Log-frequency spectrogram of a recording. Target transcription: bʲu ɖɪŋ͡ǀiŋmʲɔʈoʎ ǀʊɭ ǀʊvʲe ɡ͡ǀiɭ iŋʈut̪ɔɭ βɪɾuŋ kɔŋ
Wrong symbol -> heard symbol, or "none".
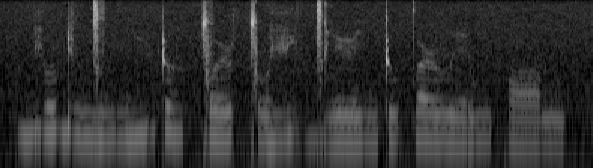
none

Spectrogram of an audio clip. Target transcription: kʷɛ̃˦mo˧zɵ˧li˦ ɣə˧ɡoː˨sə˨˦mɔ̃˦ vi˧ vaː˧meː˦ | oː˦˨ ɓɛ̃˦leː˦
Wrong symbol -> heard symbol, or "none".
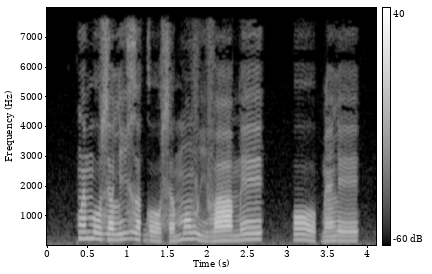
ɵ˧ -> ə˧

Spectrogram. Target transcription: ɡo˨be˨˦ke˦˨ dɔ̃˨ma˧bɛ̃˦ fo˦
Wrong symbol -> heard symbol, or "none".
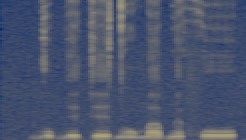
none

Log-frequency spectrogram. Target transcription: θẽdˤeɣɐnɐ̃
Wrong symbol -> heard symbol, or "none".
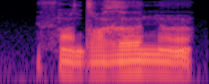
none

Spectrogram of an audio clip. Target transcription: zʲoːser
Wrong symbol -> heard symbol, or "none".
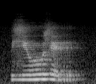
s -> z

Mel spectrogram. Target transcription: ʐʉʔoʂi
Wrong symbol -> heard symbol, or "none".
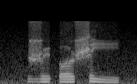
none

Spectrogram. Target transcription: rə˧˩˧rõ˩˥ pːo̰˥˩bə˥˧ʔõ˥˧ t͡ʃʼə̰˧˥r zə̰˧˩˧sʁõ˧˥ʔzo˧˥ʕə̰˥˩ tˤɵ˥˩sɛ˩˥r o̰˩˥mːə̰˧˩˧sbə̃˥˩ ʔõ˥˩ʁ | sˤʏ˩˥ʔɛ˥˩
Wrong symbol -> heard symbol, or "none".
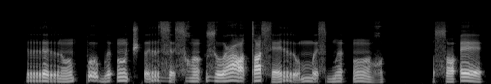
none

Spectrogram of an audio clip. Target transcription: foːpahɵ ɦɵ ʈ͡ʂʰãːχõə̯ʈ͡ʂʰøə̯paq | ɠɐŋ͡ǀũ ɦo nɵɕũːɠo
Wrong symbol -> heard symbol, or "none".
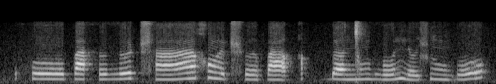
ø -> ɵ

